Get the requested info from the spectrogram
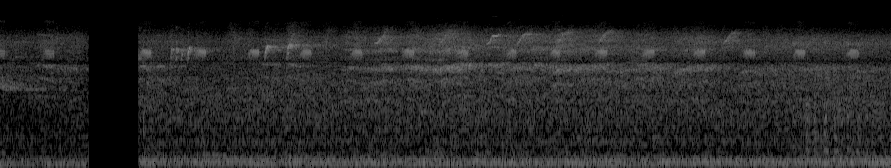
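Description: Faint outdoor ambience: an insect chirping steadily about twice a second, with a few brief high chirps in the middle. The sound drops out completely for about half a second, around a second in.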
